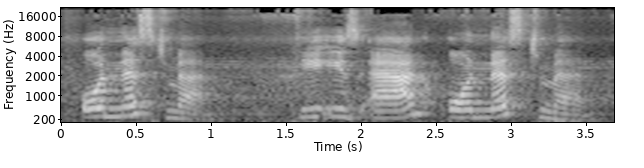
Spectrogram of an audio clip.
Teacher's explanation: it is beginning with the letter H, which is a consonant, but when we pronounce it, the pronunciation has the vowel sound O.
